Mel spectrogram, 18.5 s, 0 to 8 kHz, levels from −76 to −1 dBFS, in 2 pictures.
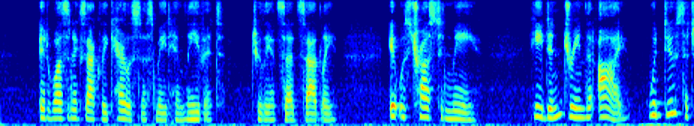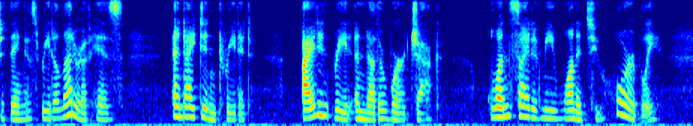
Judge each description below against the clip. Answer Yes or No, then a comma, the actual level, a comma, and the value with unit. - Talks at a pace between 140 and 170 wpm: Yes, average, 160 wpm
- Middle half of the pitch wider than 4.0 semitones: Yes, wide, 5.5 semitones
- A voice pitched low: No, high, 190 Hz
